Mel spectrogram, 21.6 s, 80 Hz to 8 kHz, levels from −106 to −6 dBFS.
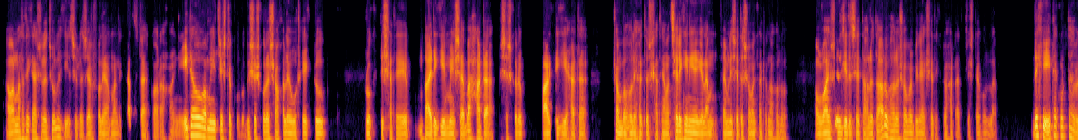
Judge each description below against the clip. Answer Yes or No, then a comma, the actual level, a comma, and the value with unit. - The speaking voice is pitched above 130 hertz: No, low, 100 Hz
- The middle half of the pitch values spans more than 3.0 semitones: No, narrow, 2.4 semitones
